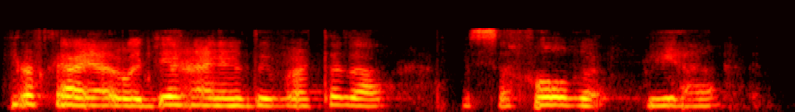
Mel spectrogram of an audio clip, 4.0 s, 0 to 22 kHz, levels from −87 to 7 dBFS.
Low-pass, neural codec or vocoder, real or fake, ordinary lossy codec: 7.2 kHz; codec, 24 kHz, 1.5 kbps, HILCodec; fake; none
